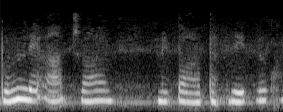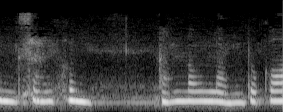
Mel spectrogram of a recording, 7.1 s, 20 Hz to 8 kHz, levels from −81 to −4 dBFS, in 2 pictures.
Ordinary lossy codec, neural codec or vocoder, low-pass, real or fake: MP3, 24 kbps; codec, 24 kHz, 0.9 kbps, WavTokenizer, medium speech release version 1; 7.2 kHz; fake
